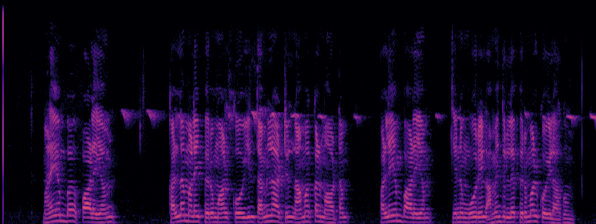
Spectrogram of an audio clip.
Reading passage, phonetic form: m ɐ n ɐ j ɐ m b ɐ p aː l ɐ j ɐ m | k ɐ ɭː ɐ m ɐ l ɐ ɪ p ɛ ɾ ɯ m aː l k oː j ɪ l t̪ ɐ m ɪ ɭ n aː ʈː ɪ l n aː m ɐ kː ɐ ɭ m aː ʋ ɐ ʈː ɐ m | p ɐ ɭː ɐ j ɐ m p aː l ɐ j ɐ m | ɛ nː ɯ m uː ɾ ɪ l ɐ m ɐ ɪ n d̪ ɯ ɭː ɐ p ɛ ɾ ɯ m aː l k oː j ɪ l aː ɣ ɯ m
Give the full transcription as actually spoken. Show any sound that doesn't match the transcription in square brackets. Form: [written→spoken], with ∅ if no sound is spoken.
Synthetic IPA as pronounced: m ɐ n ɐ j ɐ m b ɐ p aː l ɐ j ɐ m | k ɐ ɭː ɐ m ɐ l ɐ ɪ p ɛ ɾ ɯ m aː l k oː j ɪ l t̪ ɐ m ɪ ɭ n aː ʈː ɪ l n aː m ɐ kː ɐ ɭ m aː ʋ ɐ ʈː ɐ m | p ɐ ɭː ɐ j ɐ m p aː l ɐ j ɐ m | ɛ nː ɯ m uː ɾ ɪ l ɐ m ɐ ɪ n d̪ ɯ ɭː ɐ p ɛ ɾ ɯ m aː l k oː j ɪ l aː ɣ ɯ m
